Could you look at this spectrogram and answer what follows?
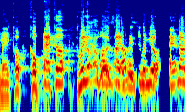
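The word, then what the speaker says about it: Koepka: at the Masters that's I think it's pronounced kepka you kid probably is and I don't he's got a weird name man kopeka can we go hey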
